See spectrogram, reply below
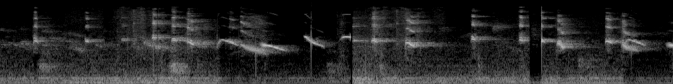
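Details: Green-winged saltator singing, meant to encourage another bird to sing: a series of downward-sliding whistles and sharp clicks, broken by short pauses, over a faint background hum.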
